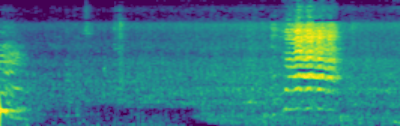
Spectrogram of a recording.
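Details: Hybrid goats on a goat farm in West Bengal; one wavering, nasal bleat of about half a second rings out after a brief sound at the start, with quiet farm background between.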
